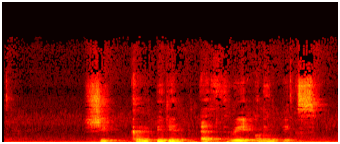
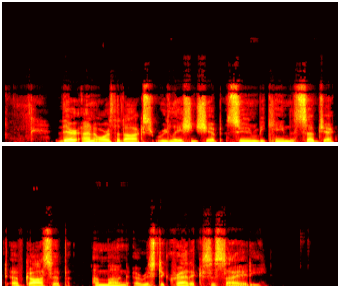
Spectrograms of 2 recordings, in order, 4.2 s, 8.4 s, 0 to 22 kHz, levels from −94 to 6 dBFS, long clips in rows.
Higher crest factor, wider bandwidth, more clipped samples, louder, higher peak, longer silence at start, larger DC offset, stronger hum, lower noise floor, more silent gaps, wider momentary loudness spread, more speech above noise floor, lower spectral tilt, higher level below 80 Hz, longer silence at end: about the same, 18 dB vs 20 dB; first, 16.5 kHz vs 9.8 kHz; neither; second, -29 LUFS vs -19 LUFS; second, -12 dBFS vs -2 dBFS; second, 0.05 s vs 0.35 s; neither; neither; first, -53 dBFS vs -44 dBFS; neither; second, 6 LU vs 9 LU; about the same, 25 dB vs 24 dB; about the same, -4.5 dB/octave vs -3.5 dB/octave; first, -48 dBFS vs -64 dBFS; second, 0 s vs 1 s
